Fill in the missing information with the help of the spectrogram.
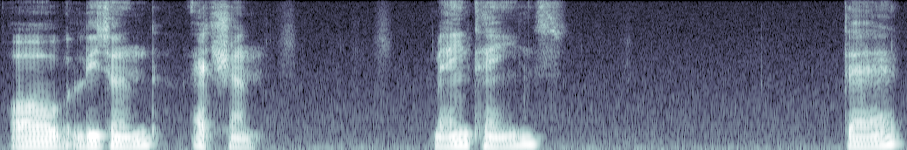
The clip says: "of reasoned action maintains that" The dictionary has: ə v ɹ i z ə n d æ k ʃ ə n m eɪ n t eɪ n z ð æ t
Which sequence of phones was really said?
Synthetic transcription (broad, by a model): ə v l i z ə n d æ k ʃ ə n m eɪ n t eɪ n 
